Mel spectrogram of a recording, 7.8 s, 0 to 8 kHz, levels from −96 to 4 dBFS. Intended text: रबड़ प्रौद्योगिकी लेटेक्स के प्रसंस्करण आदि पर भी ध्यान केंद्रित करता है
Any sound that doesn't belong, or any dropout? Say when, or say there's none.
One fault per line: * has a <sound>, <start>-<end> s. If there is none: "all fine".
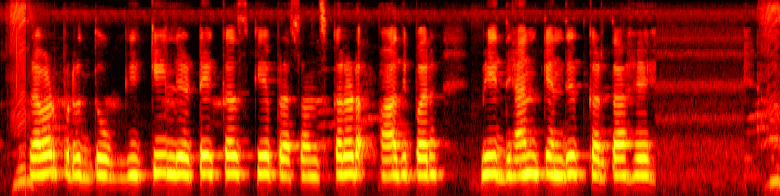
all fine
